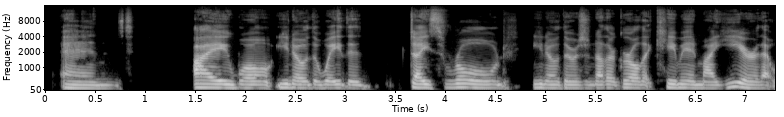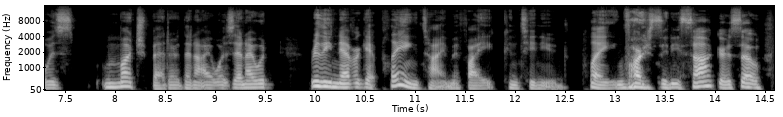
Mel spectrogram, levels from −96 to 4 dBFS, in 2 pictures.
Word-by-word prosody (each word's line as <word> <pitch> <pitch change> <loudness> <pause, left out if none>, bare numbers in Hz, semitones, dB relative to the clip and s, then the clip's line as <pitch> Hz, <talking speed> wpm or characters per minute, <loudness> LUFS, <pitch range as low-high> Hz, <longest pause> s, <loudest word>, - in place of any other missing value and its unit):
and 125 -3 -2 0.8
I 150 -1 +6
won't" 140 -1 0
You 150 0 +1
know, 140 -2 +1
the 135 0 -4
way 140 0 +1
the 130 +1 -3 0.4
dice 145 -4 +3
rolled, 145 -2 0 0.3
you 150 0 -1
know, 135 -1 -1
there 135 +1 -2
was 135 0 -4
another 135 +1 -2
girl 140 +2 +1
that 135 - -5
came 150 -2 0
in 140 -2 0
my 130 -1 0
year 150 +1 +1
that 130 -2 -2
was 130 -2 -4 0.3
much 175 +3 +1
better 120 +2 -5
than 125 +1 -6
I 125 +1 -3
was, 125 0 -7
and 140 0 +1
I 145 - +2
would 150 -2 -2 0.4
really 200 -2 +7
never 165 0 +3
get 155 -2 -4
playing 210 - +2
time 65 - -5
if 65 - -10
I 115 0 -3
continued 125 -2 -6 0.3
playing 130 +1 +1
varsity 155 -1 +3
soccer, 180 -1 +3
so 160 0 +1
140 Hz, 175 wpm, -23 LUFS, 130-155 Hz, 0.8 s, really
